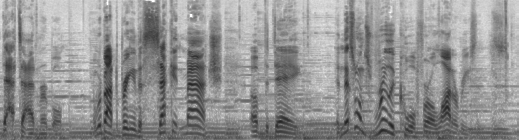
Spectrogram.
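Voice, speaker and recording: A man's voice: mid-range voice, wildly swooping pitch, a little fast, over music. A young man casting a collegiate card game tournament, with playful, chatty banter between matches. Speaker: esports caster. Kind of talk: tournament commentary.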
